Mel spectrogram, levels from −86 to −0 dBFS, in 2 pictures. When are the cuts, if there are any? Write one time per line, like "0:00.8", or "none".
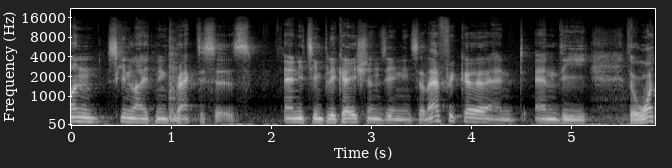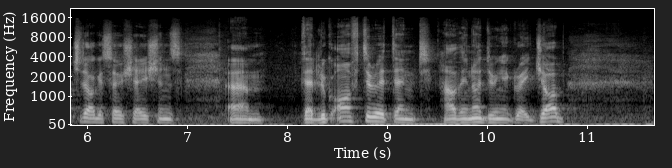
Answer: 0:03.4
